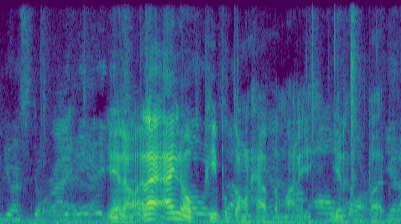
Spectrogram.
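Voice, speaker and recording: Against noticeable background noise, a man speaks with a Boston accent. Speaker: comic shop customer. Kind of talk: casual chat. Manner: animated.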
